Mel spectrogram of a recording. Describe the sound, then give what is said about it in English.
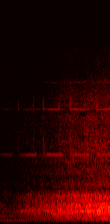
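A hissing, crackling wash of radio static with faint thin whistling tones running through it, swelling gradually louder over a couple of seconds, with no voices. “The interference is gone, sir.”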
